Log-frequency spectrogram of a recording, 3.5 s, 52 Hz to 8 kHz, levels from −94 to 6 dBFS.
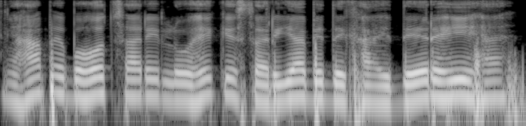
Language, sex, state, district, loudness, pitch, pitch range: Hindi, male, Jharkhand, Ranchi, -16 LUFS, 155 Hz, 140-165 Hz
